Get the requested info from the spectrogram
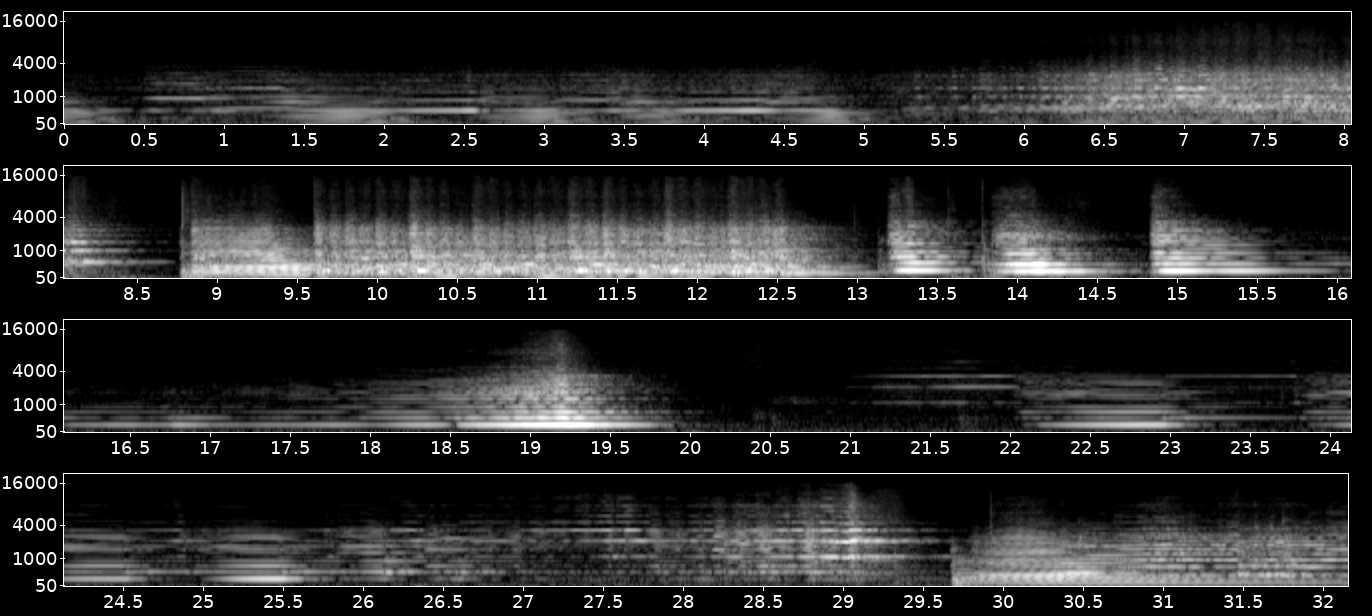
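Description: Solo cello playing a contemporary piece: soft repeated notes, then a swell into a loud, rough, noisy passage, a few sharp accented strokes, and a long held note that swells up. After a brief pause about twenty seconds in, pulsing repeated notes build again toward the end.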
